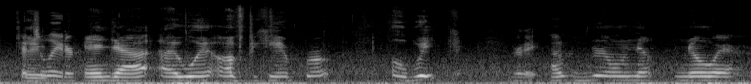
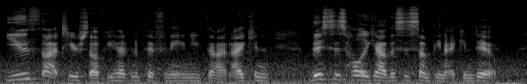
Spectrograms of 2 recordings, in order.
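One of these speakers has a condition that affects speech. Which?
The first: cerebral palsy; from birth, wheelchair.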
